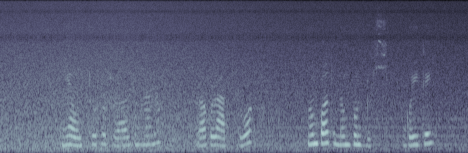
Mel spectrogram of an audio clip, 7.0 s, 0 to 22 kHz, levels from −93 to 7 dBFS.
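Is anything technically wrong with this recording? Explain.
No, nothing in the signal chain is at fault; the background room noise, sitting about 10 dB below the speech, belongs to the recording space rather than the system.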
